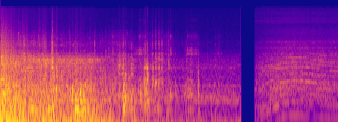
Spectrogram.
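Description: Car crash noise dying away over about four seconds, with a few sharp knocks and rattles as the wrecked car comes to rest. Then, after a brief dead silence, a much quieter steady car engine and road hum.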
